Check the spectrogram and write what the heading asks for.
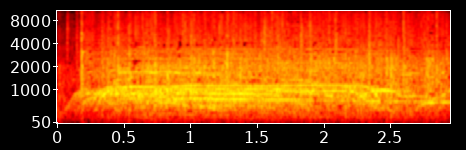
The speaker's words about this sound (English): Big hand for our wonderful VIP, W. Kamau Bell.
